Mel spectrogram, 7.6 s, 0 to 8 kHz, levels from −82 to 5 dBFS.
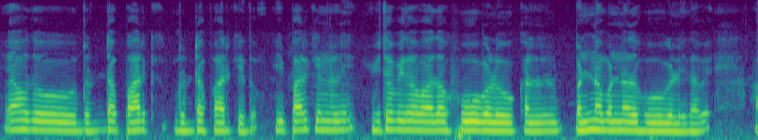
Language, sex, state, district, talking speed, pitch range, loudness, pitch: Kannada, male, Karnataka, Shimoga, 125 wpm, 135-150 Hz, -13 LUFS, 140 Hz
